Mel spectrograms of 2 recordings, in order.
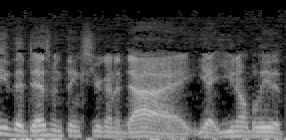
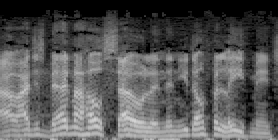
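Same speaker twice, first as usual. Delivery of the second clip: wrong, bad put-on English accent, higher; 3 semitones higher, 5 dB louder than usual. Acting out a character's line while talking with a friend, in a wrong english accent. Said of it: "that's the wrong English accent".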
